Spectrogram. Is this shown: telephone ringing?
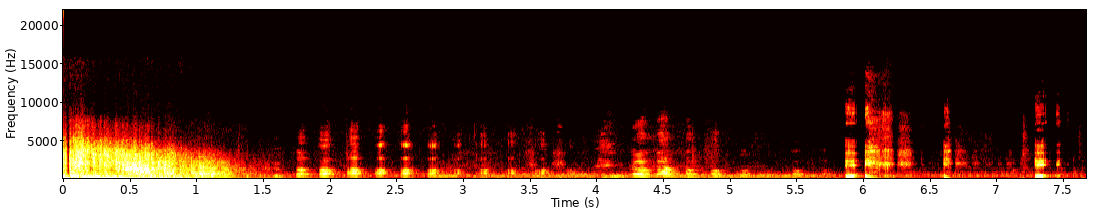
no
